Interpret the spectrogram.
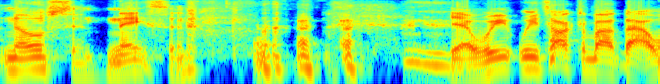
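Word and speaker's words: Stefan Noesen: We ended up getting a fourth round pick for retaining some salary on Foligno and giving up Stefan Nason. Like how I pronounced that name there? – That was perfect.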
